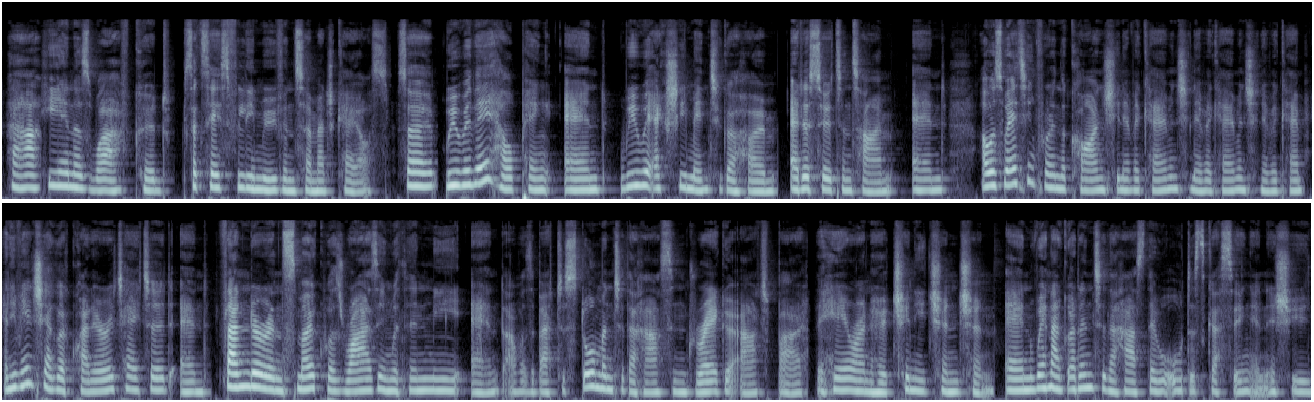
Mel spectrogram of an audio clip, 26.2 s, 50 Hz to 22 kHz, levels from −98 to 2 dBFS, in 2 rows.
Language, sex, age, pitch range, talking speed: English, female, 40-59, 175-220 Hz, 225 wpm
